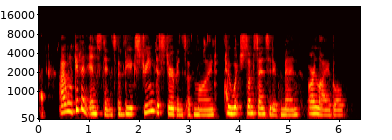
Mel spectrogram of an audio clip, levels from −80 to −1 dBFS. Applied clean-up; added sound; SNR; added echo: neural mask model Resemble Enhance denoiser.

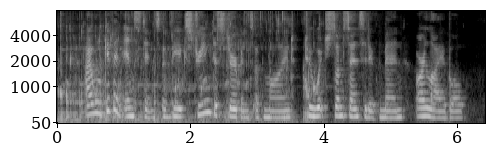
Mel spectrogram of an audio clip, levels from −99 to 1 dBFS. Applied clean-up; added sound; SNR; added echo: none; Liquid; 12 dB; none.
